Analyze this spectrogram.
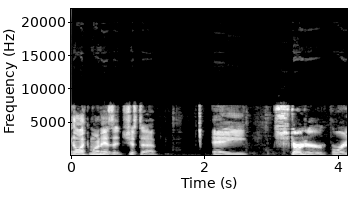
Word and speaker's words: Elecmon: So the first up for his partner is Violet Elecmon, specifically Violet Elecmon, or Lekimon, I believe that's his actual pronunciation. No, it's just Elecmon.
